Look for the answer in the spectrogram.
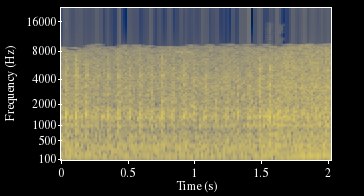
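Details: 1998 Jeep Cherokee XJ at steady idle with a quick, even tick throughout, light ticking from the top end; smoke also noted; cause not pinned down.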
